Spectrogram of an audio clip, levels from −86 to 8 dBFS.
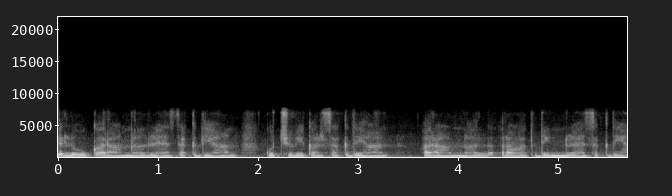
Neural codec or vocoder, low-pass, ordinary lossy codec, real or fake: none; 7.2 kHz; Opus, 16 kbps; real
